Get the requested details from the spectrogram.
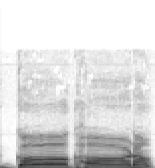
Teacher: जैसे ही आप बोलेंगे ग घ ड़, तो वाइब्रेशन आपकी उंगली तक आ जाता है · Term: कंपन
